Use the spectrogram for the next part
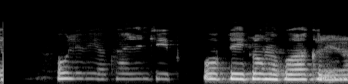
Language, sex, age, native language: Icelandic, female, 11, Icelandic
